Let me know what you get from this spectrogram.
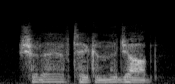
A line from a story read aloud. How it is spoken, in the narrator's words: He said in a whisper, as if to himself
